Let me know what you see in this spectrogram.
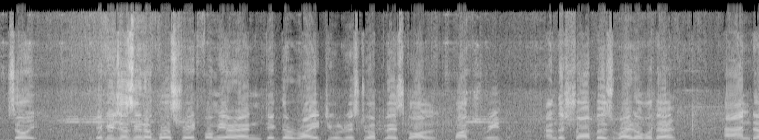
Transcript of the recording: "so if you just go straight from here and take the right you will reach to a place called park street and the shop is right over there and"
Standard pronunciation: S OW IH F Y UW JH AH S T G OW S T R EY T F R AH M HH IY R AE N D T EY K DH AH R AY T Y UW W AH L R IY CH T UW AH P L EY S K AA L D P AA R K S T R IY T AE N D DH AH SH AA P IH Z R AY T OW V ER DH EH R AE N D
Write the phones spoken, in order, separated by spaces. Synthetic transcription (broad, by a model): S OW IH F Y UW JH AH S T G OW S T R EY T F R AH M HH IY R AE N D T EY K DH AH R AY T Y UW L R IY S T UW AH P L EY S K AA L D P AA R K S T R IY T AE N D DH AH SH AA P IH Z R AY T OW V ER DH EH R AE N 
